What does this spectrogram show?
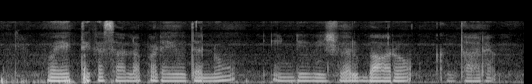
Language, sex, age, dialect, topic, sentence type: Kannada, female, 56-60, Mysore Kannada, banking, statement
